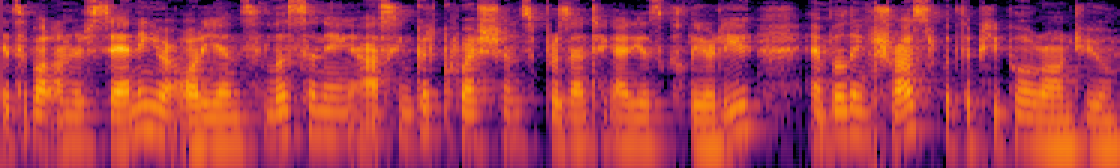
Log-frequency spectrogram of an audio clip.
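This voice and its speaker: A woman's very deep, low voice with a non-native accent, ordinary pitch variation and a moderate pace. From outside the US. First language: not English. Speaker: graduate student and volleyball player. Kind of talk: class presentation. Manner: prepared, read-aloud delivery.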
